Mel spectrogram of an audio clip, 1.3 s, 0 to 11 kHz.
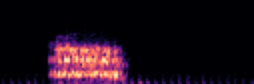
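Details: Red deer stag of the Carpathians, Bucovina, rutting in late September 2022: one short, harsh, loud bellow lasting under half a second, rough and throaty, with a faint rhythmic low hum before and after.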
